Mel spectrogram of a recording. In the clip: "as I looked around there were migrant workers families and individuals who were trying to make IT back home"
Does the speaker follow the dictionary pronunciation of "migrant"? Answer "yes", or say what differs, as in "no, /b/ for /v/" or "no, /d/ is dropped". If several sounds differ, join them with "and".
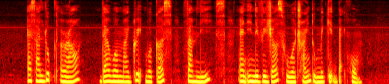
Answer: no, /n/ is dropped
